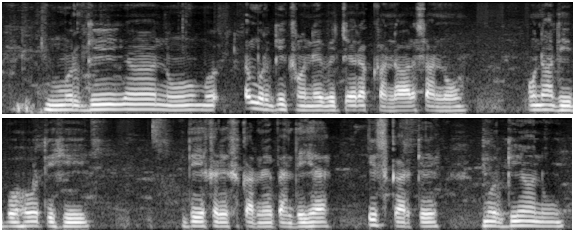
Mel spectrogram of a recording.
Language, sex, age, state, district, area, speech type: Punjabi, male, 60+, Punjab, Hoshiarpur, rural, spontaneous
